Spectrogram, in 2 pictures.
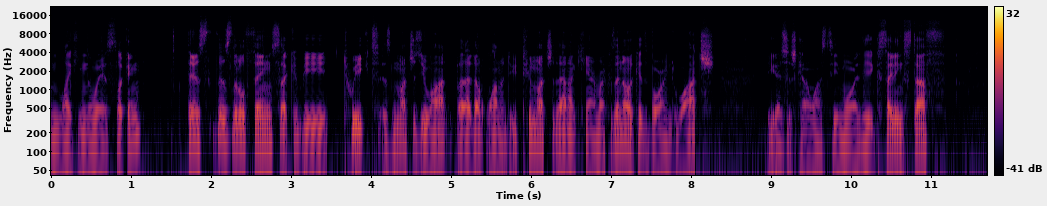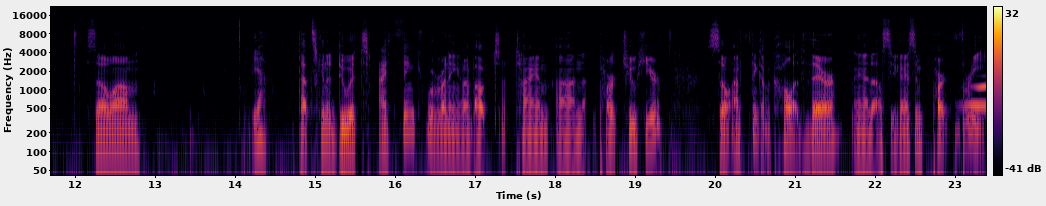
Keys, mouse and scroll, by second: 8.6-10.6 right drag, 9.9 r, 13.4 a, 13.7 middle click, 16.6 middle click, 18.1-22.8 middle drag.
